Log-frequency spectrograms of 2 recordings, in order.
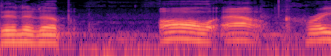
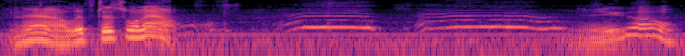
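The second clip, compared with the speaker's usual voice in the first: put-on higher, sing-song coaxing to a baby; baby talk; 11 semitones higher than usual. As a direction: coo encouragement at the little one. Parent cooing to crawling baby.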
